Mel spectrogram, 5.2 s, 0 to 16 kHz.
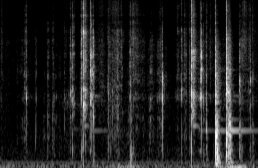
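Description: Scissors snip repeatedly through a sheet of 12x12 patterned paper to cut a tag, with crisp close cuts in irregular bursts and light paper rustling between them.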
